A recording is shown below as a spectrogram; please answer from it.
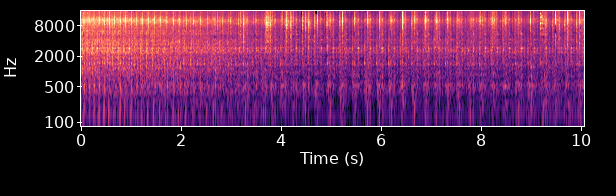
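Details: Kubota RD65DIS single-cylinder diesel, modified with RD85 pusher and non-standard piston, test-run after cylinder head refit and timing set, no exhaust fitted: even thumping firing beat settling as it slows, sharp open exhaust pulses; clean combustion, normal running.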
